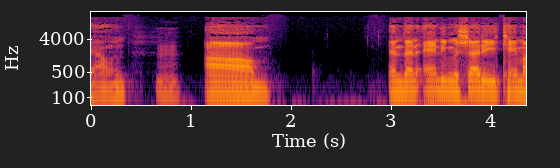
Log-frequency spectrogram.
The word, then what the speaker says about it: Muschietti: Muschietti? Muschietti, yeah.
